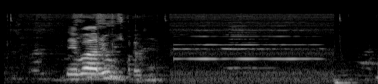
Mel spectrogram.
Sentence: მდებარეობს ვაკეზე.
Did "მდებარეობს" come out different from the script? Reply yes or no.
no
